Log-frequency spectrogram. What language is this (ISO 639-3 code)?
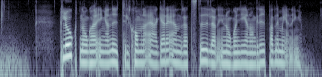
swe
